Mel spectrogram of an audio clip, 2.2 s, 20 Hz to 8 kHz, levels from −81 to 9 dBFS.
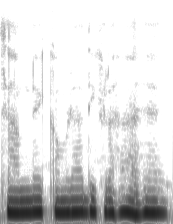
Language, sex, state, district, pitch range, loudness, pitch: Hindi, male, Bihar, Patna, 115-125 Hz, -10 LUFS, 120 Hz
